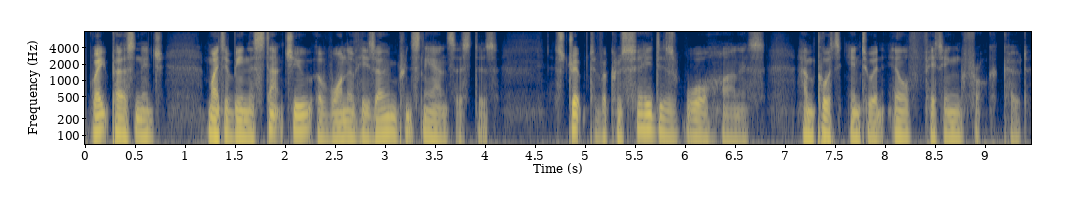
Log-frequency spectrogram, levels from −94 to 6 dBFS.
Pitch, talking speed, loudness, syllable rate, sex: 90 Hz, 185 wpm, -23 LUFS, 5.5 syllables/s, male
